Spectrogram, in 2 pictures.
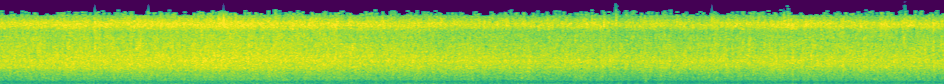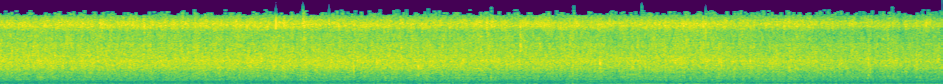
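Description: Heavy rain pouring steadily in a storm, an even, unbroken hiss of downpour.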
